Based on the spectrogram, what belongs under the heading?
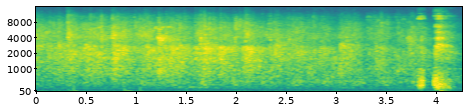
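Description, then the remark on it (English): Steady applause from a church audience giving a clap offering at a morning service, a dense wash of many hands clapping at once that holds evenly throughout, with no voices on top. “Can we give the Lord a clap offering this morning?”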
